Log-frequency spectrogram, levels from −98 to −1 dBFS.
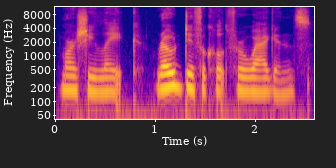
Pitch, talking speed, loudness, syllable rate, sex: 175 Hz, 115 wpm, -19 LUFS, 4.2 syllables/s, female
